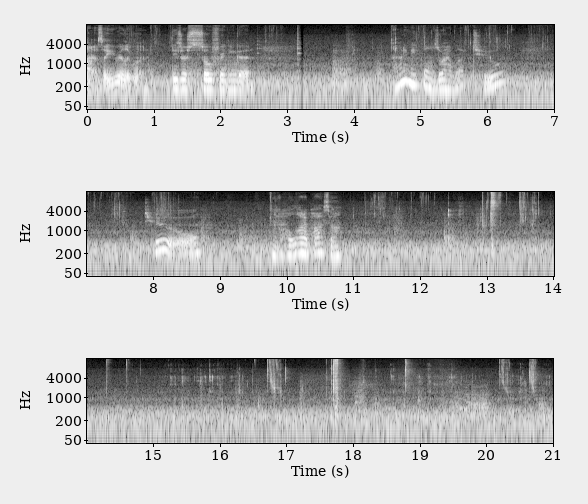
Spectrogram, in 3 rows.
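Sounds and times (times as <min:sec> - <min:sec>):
low steady hum: 0:00.0 - 0:21.0
close-up chewing: 0:06.1 - 0:08.3, 0:11.1 - 0:21.0.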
